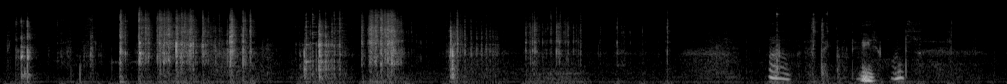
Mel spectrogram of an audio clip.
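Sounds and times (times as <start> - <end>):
small screws rattling: 0.2 - 6.8.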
